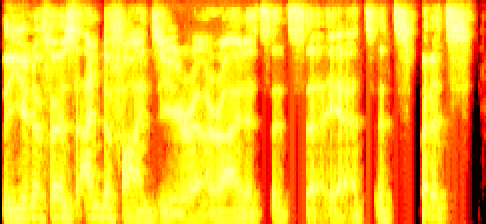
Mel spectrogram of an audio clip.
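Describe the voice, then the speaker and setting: A middle-aged man from South Africa with a South African accent, a company CEO telling his story as a podcast guest, reflective and halting with many restarts. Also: lowish voice, vocal fry, dull audio. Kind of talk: podcast interview.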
